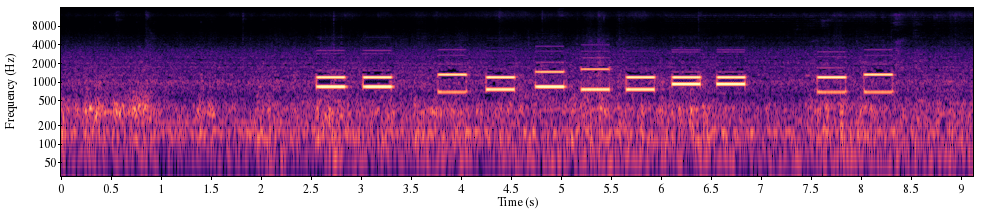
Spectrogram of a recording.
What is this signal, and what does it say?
DTMF, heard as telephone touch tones, dialled by hand, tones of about 280 ms, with the noise inside a subway train. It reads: 77 249B4** 12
